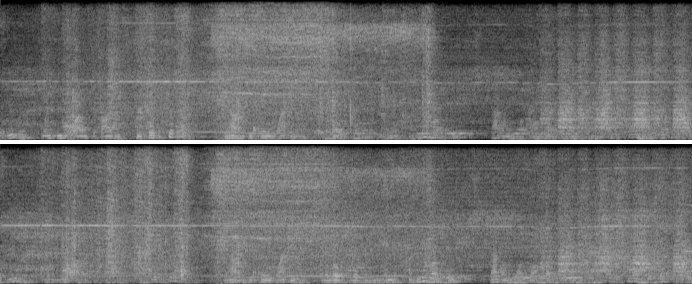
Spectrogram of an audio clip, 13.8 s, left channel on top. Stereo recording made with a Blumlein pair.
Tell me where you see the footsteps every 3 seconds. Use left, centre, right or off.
right, centre, left, off, off.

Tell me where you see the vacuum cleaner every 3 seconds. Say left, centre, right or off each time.
right, centre, right, right, right.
